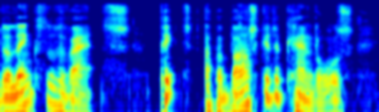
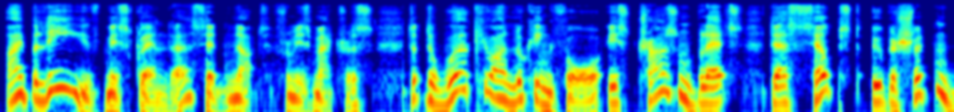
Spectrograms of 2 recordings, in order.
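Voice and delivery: lightly voiced, precise scholarly lecture; Nutt's voice; 6 semitones higher than usual. A narrator's reading. Nutt correcting Glenda from his mattress, in a prim lecturing voice. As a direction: recite it like a pedantic scholar.

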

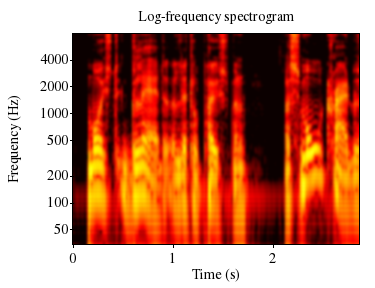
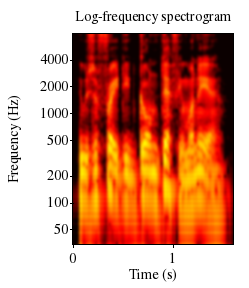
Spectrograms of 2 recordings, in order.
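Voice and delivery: plain reading voice

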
